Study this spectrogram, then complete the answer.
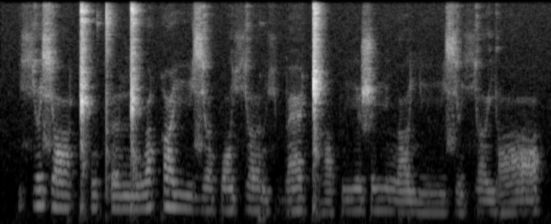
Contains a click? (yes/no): yes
